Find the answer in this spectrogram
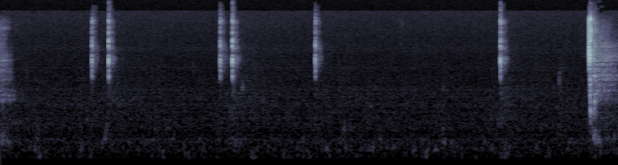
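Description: Computer mouse buttons clicking: about seven short, sharp clicks spread through a quiet stretch, some in quick pairs.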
